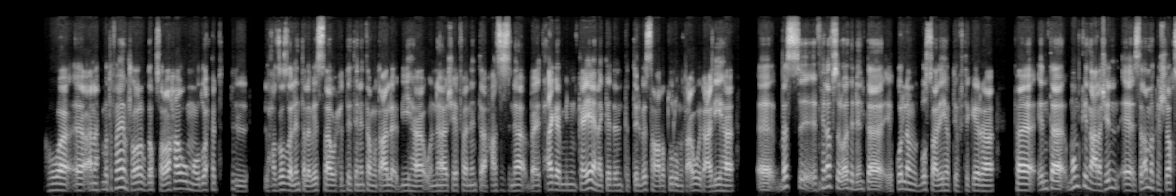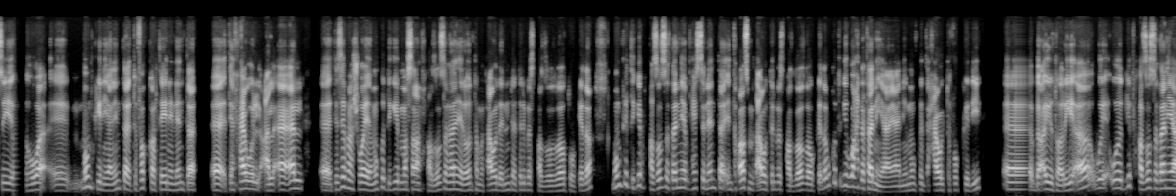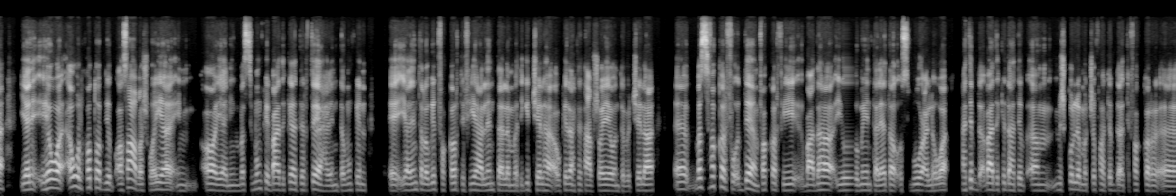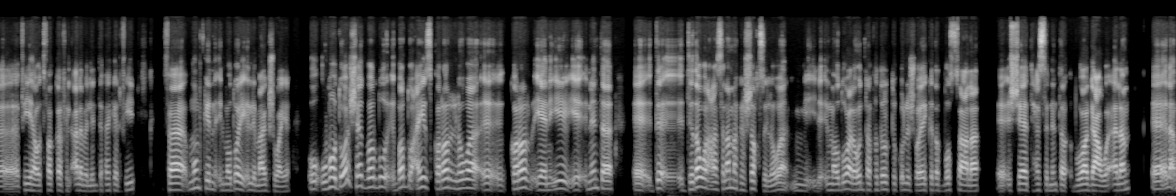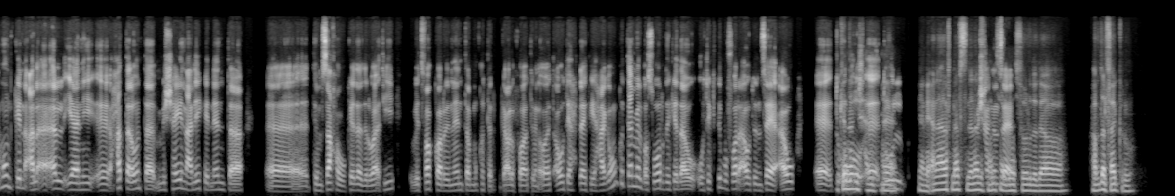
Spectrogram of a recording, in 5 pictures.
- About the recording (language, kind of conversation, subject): Arabic, advice, إزاي أقدر أتعامل مع ألم الانفصال المفاجئ وأعرف أكمّل حياتي؟
- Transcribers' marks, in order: in English: "الChat"; in English: "الChat"; in English: "Password"; in English: "الPassword"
